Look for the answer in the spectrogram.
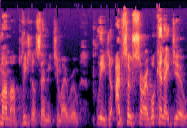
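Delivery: acted, earnest, pleading, begging voice. Retelling begging their mom not to send them to their room, imitating begging. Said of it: "So I begged and I pleaded".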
